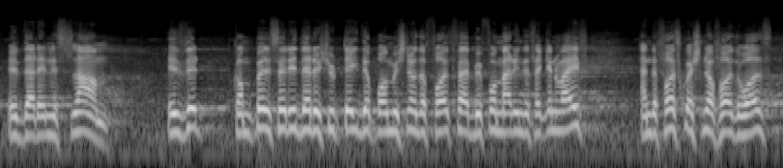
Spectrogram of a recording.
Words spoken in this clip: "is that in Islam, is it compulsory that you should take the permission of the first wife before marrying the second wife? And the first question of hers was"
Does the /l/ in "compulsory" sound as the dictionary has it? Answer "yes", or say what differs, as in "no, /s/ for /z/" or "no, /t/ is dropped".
yes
